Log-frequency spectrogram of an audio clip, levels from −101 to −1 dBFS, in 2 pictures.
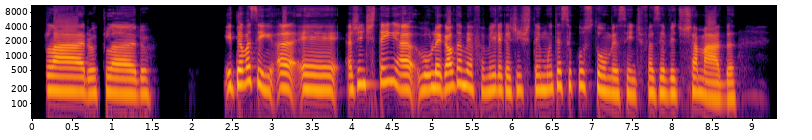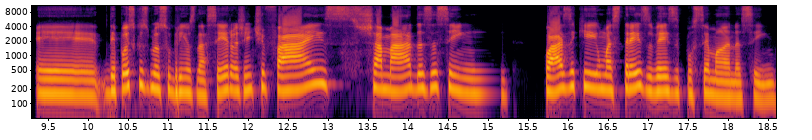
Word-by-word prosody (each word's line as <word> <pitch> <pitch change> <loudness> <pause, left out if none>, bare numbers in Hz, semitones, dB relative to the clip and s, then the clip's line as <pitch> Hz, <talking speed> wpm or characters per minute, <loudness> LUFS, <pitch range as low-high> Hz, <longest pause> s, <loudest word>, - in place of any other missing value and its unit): Claro, 180 -3 +3
claro. 165 -2 0 0.9
Então 250 +4 +3
assim, 260 -9 +1
hã, 215 -1 +3
eh, 195 -2 0
a 195 - -2
gente 255 +3 -2
tem 280 -2 0
a 200 0 +4
o 195 +2 -1
legal 215 +1 +4
da 270 - -1
minha 225 -4 0
família 190 +1 -3
é - - -4
que 190 - -3
a - - 0
gente 195 +1 -8
tem 195 0 -3
muito 205 +3 -3
esse 235 +1 -3
costume, 215 -8 -2
assim, 160 0 -5
de 150 0 -14
fazer 170 -1 -2
videochamada. 150 -5 -1 0.5
Eh, 160 -2 0
depois 190 +6 +1
que 255 - -3
os 225 - -2
meus 205 -3 0
sobrinhos 175 -3 -2
nasceram, 175 +6 -1
a - - +2
gente 195 +4 -3
faz 230 +8 +2
chamadas, 200 0 +2
assim, 175 -8 -3 0.7
quase 200 +5 +5
que 225 -2 0
umas 195 -2 0
3 210 +2 +2
vezes 180 -1 +1
por 165 -2 -8
semana, 145 -4 -1
assim, 130 -1 -5
190 Hz, 150 wpm, -24 LUFS, 165-210 Hz, 0.9 s, quase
